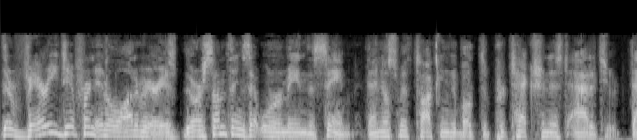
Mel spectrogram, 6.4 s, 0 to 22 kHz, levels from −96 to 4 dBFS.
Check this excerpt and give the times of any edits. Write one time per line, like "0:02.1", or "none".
0:01.8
